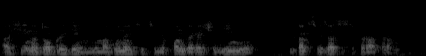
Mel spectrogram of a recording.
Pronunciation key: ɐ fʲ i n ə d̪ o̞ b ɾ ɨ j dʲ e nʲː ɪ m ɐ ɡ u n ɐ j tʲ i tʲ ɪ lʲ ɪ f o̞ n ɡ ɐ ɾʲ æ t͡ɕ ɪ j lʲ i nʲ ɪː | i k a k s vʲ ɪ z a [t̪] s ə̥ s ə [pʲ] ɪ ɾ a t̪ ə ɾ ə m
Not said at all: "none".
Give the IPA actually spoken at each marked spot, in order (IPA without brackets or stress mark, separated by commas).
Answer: t̪, pʲ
